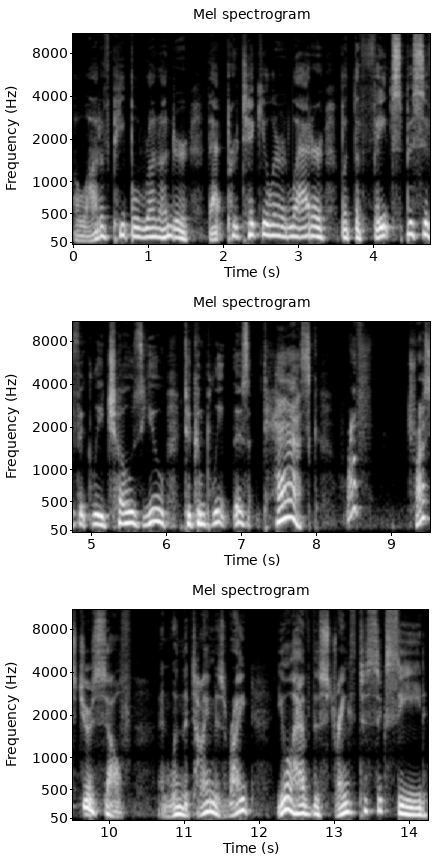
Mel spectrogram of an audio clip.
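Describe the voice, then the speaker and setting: A man uses a put-on character voice. He talks at a fairly slow pace. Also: fairly high pitch for a man. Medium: read story. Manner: earnest, urgent.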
